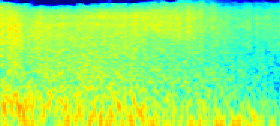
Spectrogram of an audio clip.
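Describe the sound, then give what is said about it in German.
A loud, sustained explosion with a deep rumbling boom that fills the low end, fading slightly as it rolls on, with no voices present. “Explosionen!”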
